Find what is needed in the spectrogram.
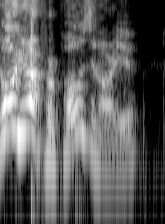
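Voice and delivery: genuinely worried blurt. Quoting a movie character's line to a friend: imitating genuine worry. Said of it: "he's genuinely, like, worried about it".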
